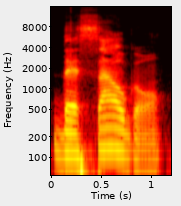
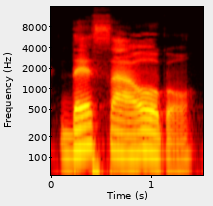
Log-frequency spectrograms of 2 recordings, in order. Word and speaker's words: desahogo: So written like this, some people might pronounce this desahogo, but the H in there adds some space, which is like a little speed bump inside of the word that separates those sounds.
